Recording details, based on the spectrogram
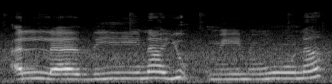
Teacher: یا کے آگے حمزہ ہے تو ہم اس کو تھوڑا سا جھٹکا دے کے پڑھیں گے۔ نون کے آگے واو مدہ ہے، واو مدہ وہ ہوتا ہے کہ اس سے پہلے حرف پر پیش ہو تو وہ واو مدہ کہلاتا ہے، اور ہم اس کو 1 الف کے برابر کھینچ کے پڑھتے ہیں، ٹھیک ہے، لمبا کرتے ہیں۔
